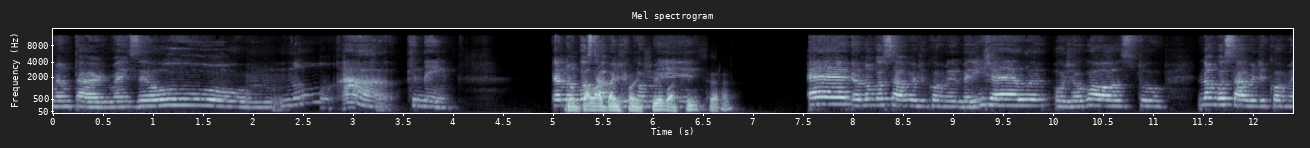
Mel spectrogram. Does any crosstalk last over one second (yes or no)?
yes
